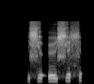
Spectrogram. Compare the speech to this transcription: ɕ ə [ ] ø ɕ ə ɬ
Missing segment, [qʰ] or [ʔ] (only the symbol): ʔ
